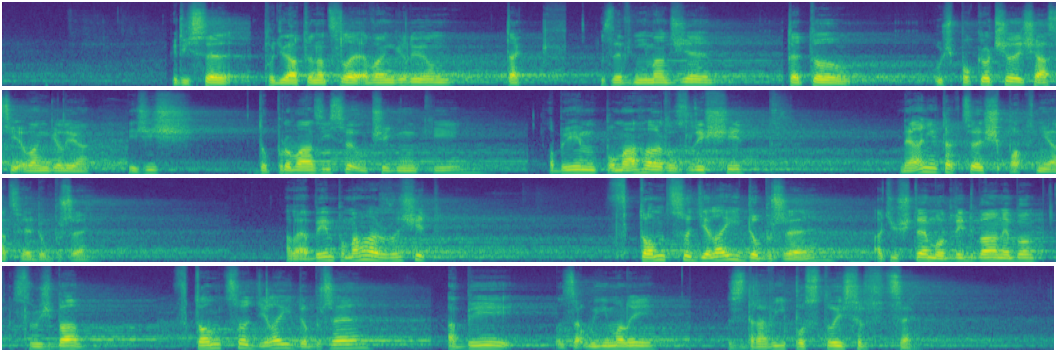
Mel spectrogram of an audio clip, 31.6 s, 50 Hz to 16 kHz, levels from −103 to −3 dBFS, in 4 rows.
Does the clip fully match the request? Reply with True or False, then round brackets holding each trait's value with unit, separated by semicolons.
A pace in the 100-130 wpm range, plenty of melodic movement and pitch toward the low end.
True (115 wpm; 5.9 semitones; 130 Hz)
